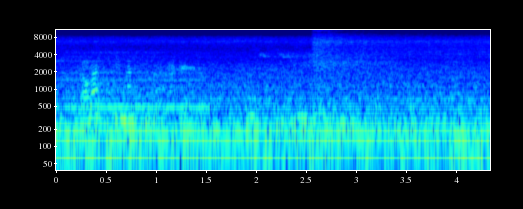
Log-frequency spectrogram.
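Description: Kintetsu electric commuter train standing at the platform, its onboard equipment humming steadily, with brief bits of a station announcement voice near the start.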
